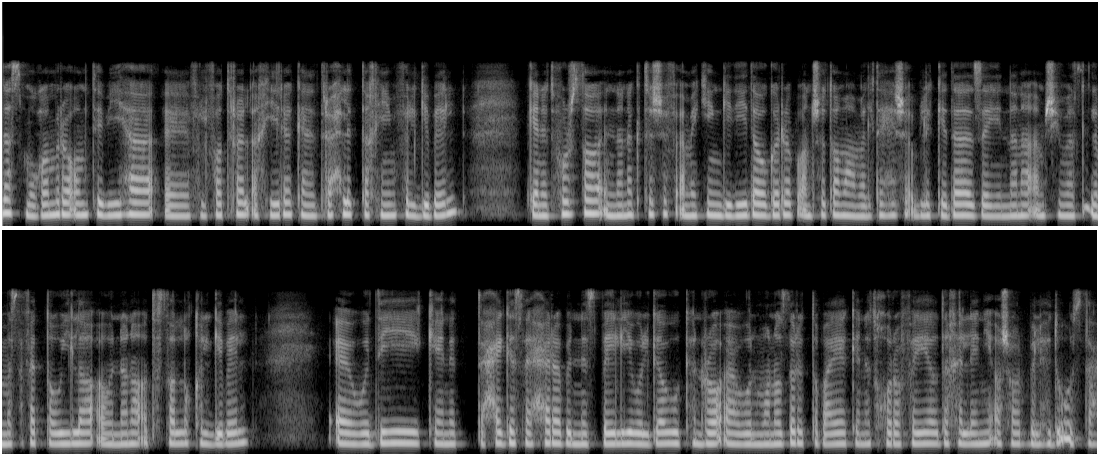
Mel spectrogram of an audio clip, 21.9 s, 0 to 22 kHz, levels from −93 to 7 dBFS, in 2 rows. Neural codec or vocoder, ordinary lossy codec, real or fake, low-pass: none; none; real; 7.2 kHz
